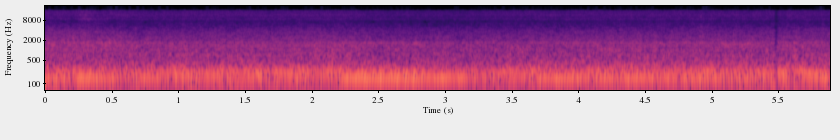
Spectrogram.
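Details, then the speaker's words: 2JZ six-cylinder on a cool day while the tune is checked: steady, even low rumble with no misses, ticks or knocks; idling really good. "idling really good right now."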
